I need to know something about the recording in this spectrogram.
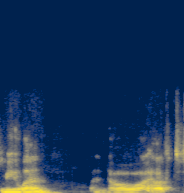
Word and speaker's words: Milen: of hands-on experience so my name is pronounced milan i know i have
